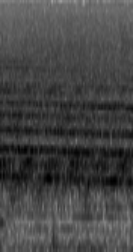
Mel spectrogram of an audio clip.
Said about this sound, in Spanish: Más vale que quien vaya en esa puta ambulancia se esté muriendo de verdad.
